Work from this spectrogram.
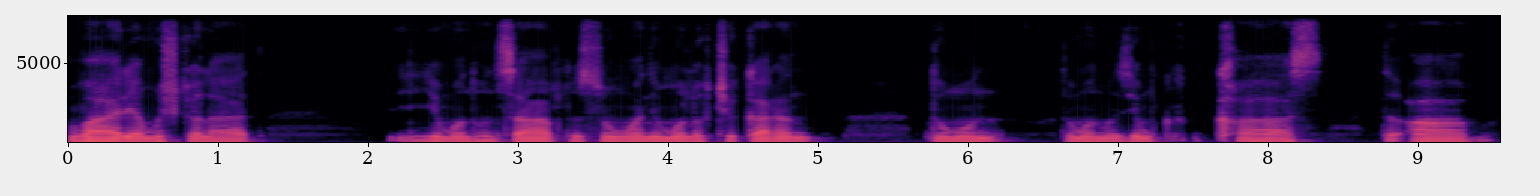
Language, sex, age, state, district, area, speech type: Kashmiri, male, 30-45, Jammu and Kashmir, Pulwama, rural, spontaneous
